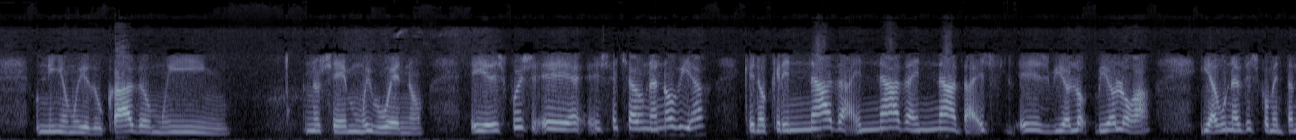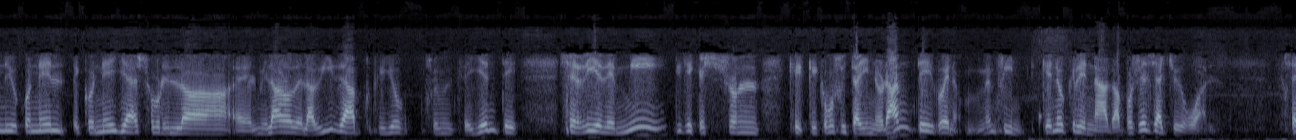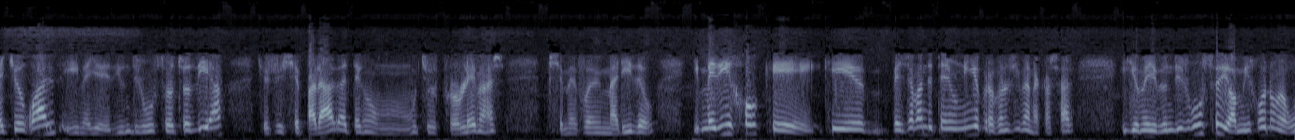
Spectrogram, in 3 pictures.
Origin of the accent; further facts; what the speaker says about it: Salamanca, Castile and León, Spain; Es una chica que viene aquí a Salamanca, que yo soy de Salamanca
